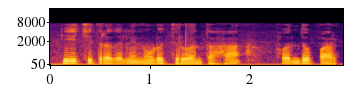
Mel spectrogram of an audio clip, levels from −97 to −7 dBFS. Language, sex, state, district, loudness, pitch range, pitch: Kannada, male, Karnataka, Koppal, -16 LUFS, 120-135 Hz, 125 Hz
